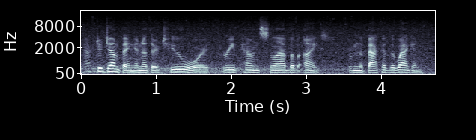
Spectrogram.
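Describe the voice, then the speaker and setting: A man giving scripted dramatic narration for a tabletop role-playing audio drama, in a measured, literary storytelling manner. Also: medium pitch, very noisy.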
